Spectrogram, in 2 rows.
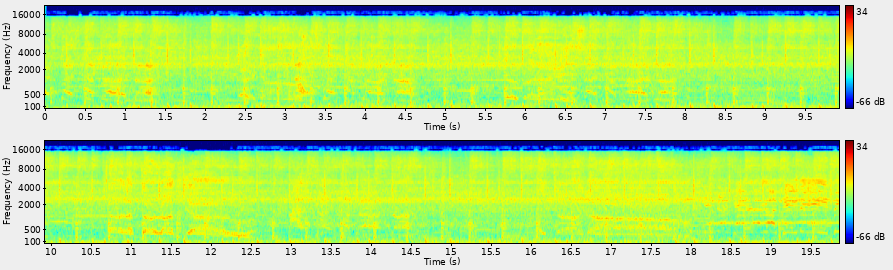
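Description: A loud, dense live band performance at the Brit Awards in 1992, with distorted guitars and pounding drums, a vocalist yelling and shouting harshly over the steady, relentless wall of noise.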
